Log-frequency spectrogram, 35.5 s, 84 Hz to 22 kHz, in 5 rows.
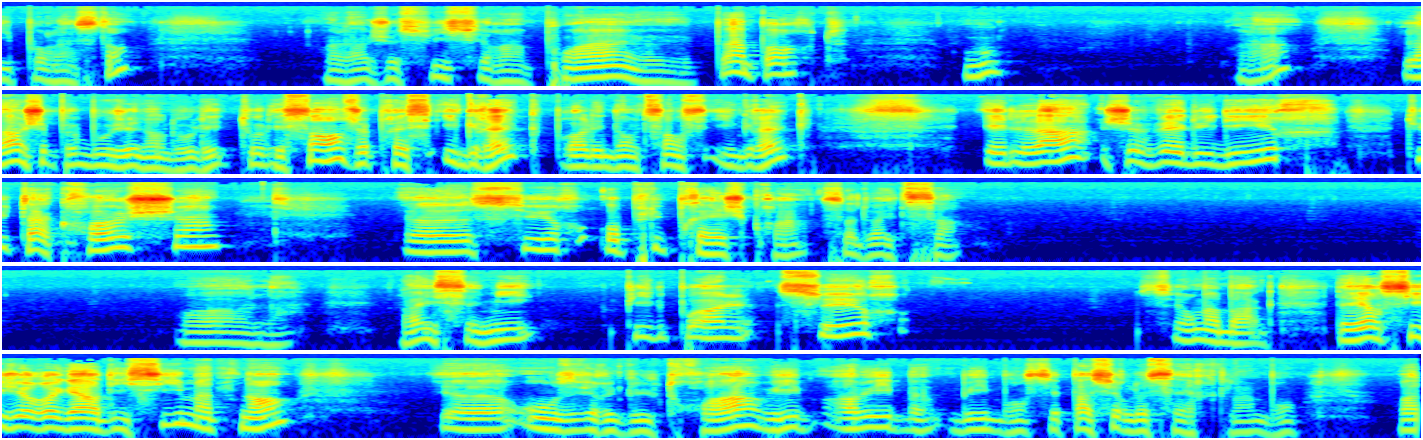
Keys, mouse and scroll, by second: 5.9 click, 9.3 y, 18.5 click, 22.5 click, 23.4-23.8 scroll up 1, 24.3 right click, 29.0 click.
